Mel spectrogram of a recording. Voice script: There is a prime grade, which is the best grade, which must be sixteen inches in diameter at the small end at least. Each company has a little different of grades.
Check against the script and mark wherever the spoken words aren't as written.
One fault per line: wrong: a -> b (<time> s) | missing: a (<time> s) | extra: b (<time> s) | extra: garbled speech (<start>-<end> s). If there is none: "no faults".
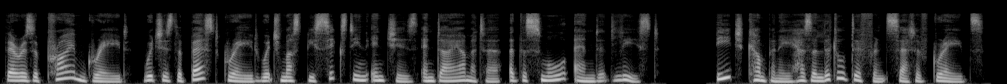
extra: set (8.9 s)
